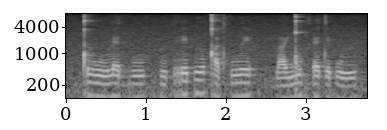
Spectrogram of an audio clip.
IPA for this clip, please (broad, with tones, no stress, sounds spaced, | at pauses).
ǃ ɯ˧ w u˩˧ l ɛ˧ d b u˧ | p ɯ˩˧ p r e˥ p ɯ˥ o̯ ǃ a˧ t f u˥ e̯ | b a˩˧ e̯ ŋ͡ǃ u˥ ɡ ʔ ɛ˧ t e˩˧ p w ɯ˩˧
